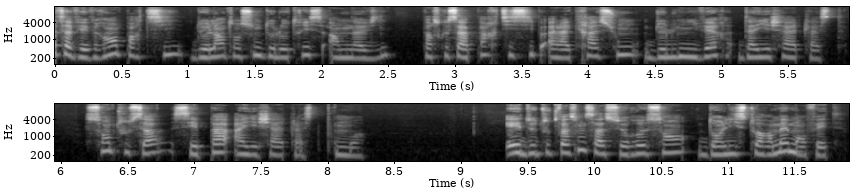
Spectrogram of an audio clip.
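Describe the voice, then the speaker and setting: Woman podcasting solo, kinda high voice, lots of euh and restarts. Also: a little mellow. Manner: chatty, many fillers and restarts. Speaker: publisher and podcast host. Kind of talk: casual solo podcast talk.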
